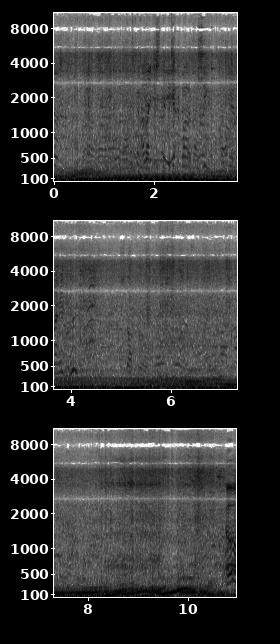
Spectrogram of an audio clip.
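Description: Competition rock buggy's engine running under load as it crawls up a rocky slope. The revs rise and fall sharply a few times near the end.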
